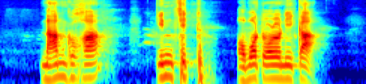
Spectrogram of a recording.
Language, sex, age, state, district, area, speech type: Assamese, male, 60+, Assam, Kamrup Metropolitan, urban, spontaneous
